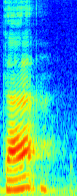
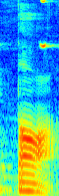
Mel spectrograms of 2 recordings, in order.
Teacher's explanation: Kalau ta tidak naik lidah belakang, kalau to naik lidah belakang.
